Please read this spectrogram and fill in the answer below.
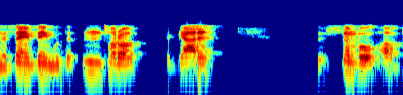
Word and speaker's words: Ntoro: The term Ntoro, N-T-O-R-O, Ntoro, in Akan is the ancient term Ntoro, which is neter, mispronounced neter.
